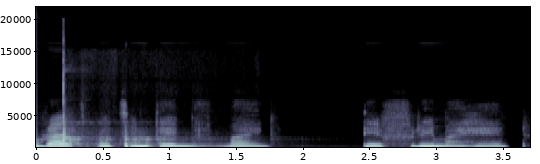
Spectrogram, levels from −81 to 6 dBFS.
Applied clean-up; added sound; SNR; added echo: neural mask model RNNoise.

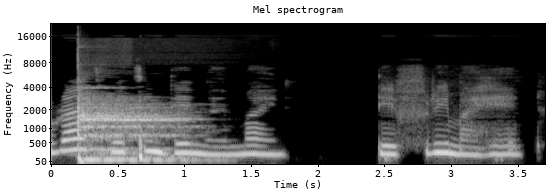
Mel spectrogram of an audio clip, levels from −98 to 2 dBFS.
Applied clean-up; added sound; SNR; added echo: classical method Wiener filter.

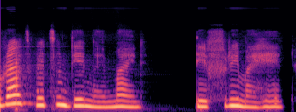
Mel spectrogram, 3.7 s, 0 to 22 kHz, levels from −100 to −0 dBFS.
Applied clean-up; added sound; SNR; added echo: neural mask model DeepFilterNet 3.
